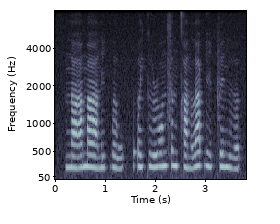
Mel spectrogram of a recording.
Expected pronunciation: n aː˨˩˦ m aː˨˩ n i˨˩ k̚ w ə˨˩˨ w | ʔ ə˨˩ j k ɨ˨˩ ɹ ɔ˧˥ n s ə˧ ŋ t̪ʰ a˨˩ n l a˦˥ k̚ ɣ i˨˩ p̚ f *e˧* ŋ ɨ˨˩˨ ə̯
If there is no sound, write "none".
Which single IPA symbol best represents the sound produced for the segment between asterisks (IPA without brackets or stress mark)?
e˧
